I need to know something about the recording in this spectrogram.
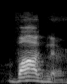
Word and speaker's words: Wagner: And one might say, so there was a stat that NBC shared when Wagner, Wagner, right, is a proper way to say it,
